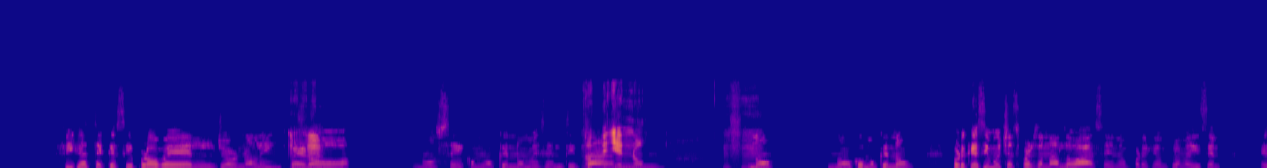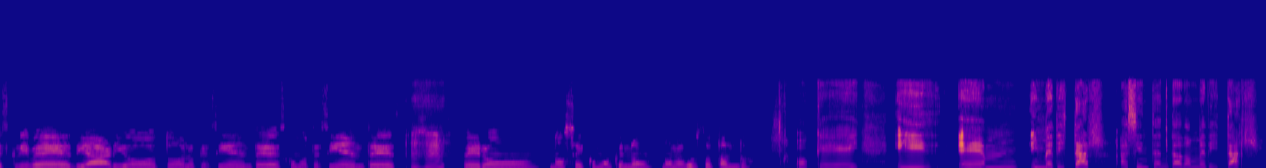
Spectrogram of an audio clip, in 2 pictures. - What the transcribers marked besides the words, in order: none
- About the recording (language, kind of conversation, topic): Spanish, podcast, ¿Cómo gestionas tu tiempo para cuidar tu salud mental?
